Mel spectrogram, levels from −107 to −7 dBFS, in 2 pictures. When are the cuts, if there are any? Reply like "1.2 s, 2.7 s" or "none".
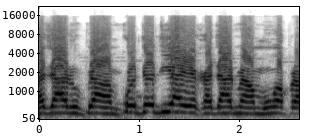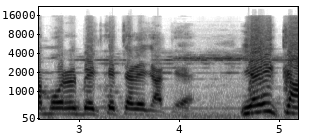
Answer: none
